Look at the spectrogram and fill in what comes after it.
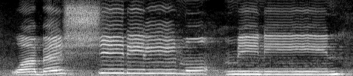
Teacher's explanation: حمزہ ساکنہ کو جھٹکا دے کر پڑھیں گے۔ نی پہ یا ساکن سے پہلے نون کے نیچے زیر ہے تو ادھر یا مدہ ہو رہا ہے۔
